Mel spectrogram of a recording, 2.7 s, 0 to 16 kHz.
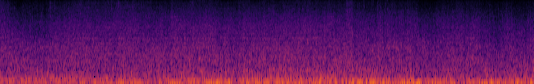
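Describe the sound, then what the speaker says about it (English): An explosion in the video game Men of War Assault Squad 2 makes a loud, dense, sustained rumbling roar, heavy in the low end, that fills the whole moment without a break. "You're gonna need to watch this explosion."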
